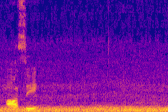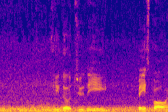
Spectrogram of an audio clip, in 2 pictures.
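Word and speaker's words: Aase: the gum Pedro Guerrero Don Aussie pronounced an Aussie you go to the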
